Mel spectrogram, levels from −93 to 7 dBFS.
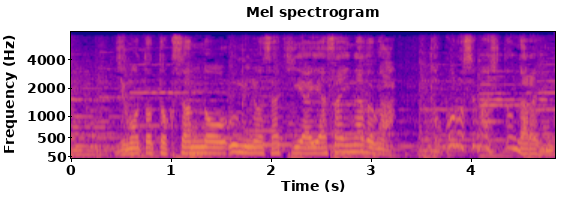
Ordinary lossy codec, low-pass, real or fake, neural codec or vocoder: none; 7.2 kHz; real; none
